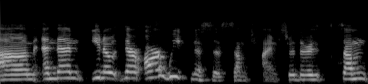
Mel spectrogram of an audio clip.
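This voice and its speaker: A woman talks loudly at a moderate pace in a bright, sharp tone with ordinary pitch variation. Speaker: retail executive. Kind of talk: webinar talk. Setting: video call. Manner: animated.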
